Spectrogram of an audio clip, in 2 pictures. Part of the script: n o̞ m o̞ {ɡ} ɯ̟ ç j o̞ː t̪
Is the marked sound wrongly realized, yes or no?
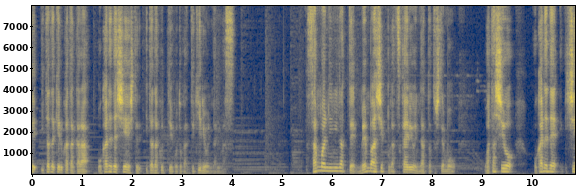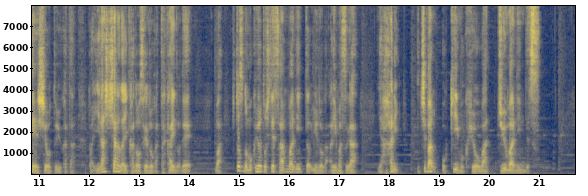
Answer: yes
